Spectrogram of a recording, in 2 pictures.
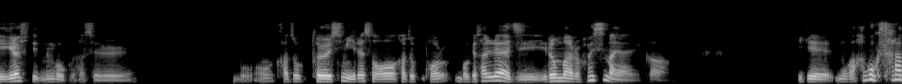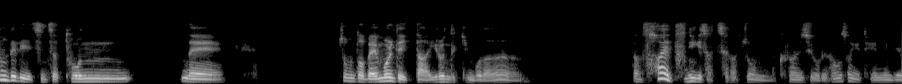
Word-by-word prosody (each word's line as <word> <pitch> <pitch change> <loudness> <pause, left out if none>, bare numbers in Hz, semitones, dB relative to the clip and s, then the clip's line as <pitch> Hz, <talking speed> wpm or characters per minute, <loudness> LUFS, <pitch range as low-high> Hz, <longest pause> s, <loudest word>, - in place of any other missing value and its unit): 얘기할 145 +7 +5
수도 160 - -7
있는 120 +5 -6
거고 - - -5
사실 100 -2 -8 1.0
뭐 - - -14
어 75 +1 -11
가족 135 +1 -5
"더 140 - +5
열심히 135 +2 +5
일해서 130 -2 +2
가족 135 +1 -4
벌 125 +3 -2
먹여 140 -2 -3
살려야지." 160 -9 +4
이런 120 +8 +3
말을 140 -5 +3
훨씬 195 0 0
많이 115 - +2
하니까 95 -2 -10 1.3
이게 125 -4 +1
뭔가 125 -2 -4
'한국 215 +2 +2
사람들이 195 - +4
진짜 120 -1 -6
돈에' 135 -3 -1 1.2
'좀 155 -2 -4
더 145 -1 +1
매몰돼 145 +6 +5
있다.' 105 -2 -2
이런 130 +4 -1
느낌보다는 105 -1 -8 1.0
그냥 - - -11
사회 265 -3 +3
분위기 140 0 -3
자체가 - - -11
좀 105 -6 -12
그런 110 -2 -12
식으로 100 -1 -11
형성이 140 -1 -10
돼 - - -18
있는 105 0 -10
게 105 0 -8
130 Hz, 310 characters per minute, -22 LUFS, 110-145 Hz, 1.3 s, 얘기할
